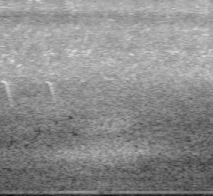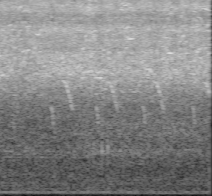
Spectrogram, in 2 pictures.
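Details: Rainbow lorikeets, hundreds of them, set off for the day from tall Norfolk Pines on Burleigh Heads Beach, Gold Coast, Australia, before dawn. Shrill massed screeching with rapid falling squawks over a steady low hum.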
